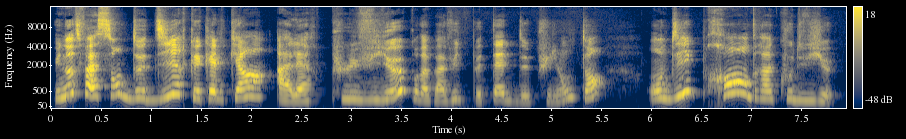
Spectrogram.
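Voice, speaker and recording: A woman teaching everyday expressions, saying each phrase slowly and clearly and repeating it in short example dialogues. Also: on the high side, very animated. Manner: slow careful model pronunciation, repeating each phrase. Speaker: French teacher. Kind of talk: language lesson with spoken example dialogues.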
